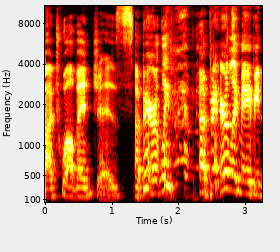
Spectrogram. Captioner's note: chuckles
